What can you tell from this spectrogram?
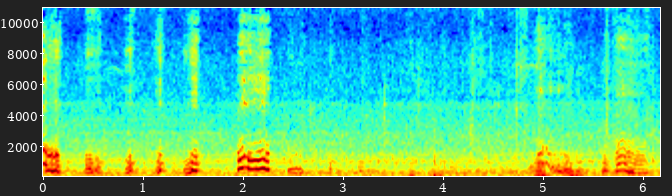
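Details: Little puppies making cute sounds: a run of high, wavering whimpers and short squeaky yelps in scattered bursts, with longer quavering whines near the middle and end, over a faint low background hum.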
